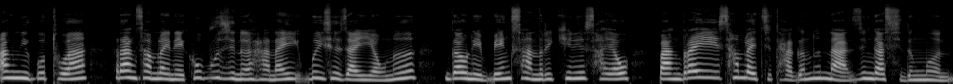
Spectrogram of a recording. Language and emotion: Bodo, fearful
